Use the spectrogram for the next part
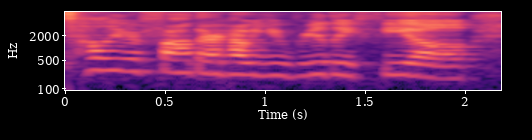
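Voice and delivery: ordinary talk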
